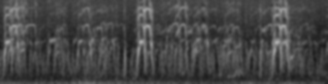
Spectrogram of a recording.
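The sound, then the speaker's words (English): A flock of sandgrouse, pointy-tailed relatives of pigeons, calls in bright, throaty bursts, with louder chirring notes rising roughly every couple of seconds over a busy background of overlapping chatter from many birds. “Sand grouse, pointy-tailed relatives of pigeons, live in some of the most parched environments on Earth.”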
